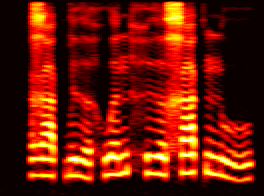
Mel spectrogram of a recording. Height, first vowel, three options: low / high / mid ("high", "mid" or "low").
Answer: low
